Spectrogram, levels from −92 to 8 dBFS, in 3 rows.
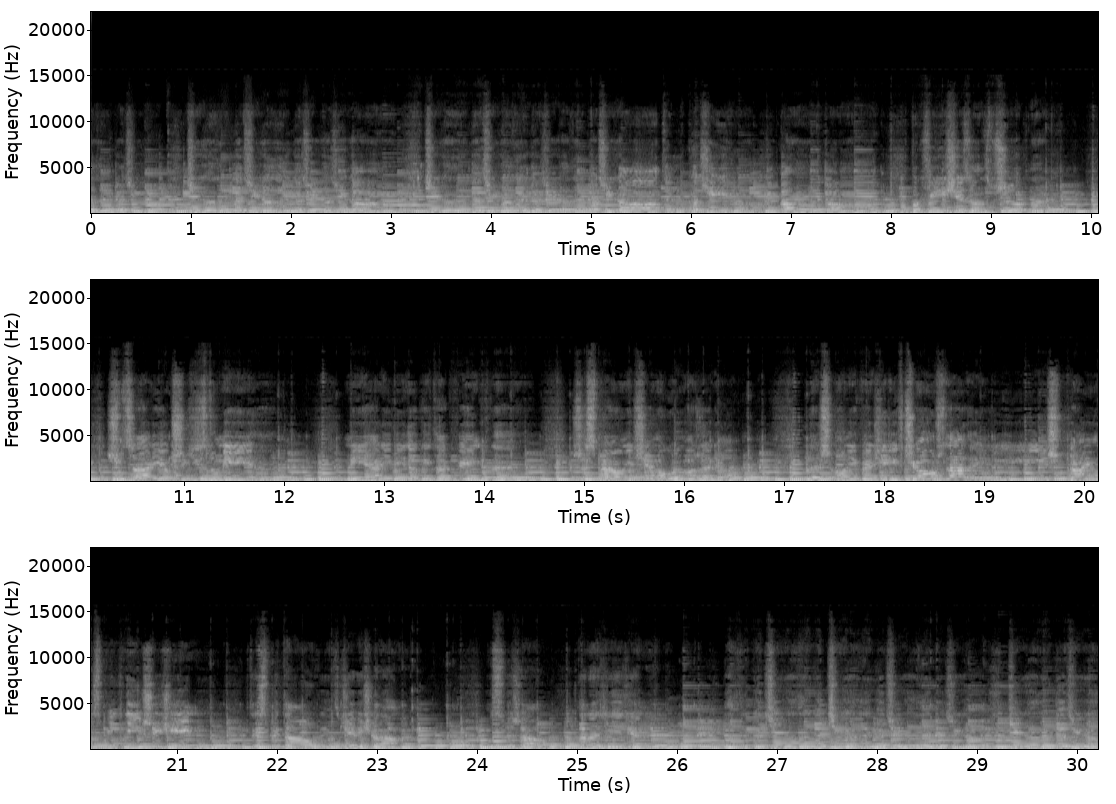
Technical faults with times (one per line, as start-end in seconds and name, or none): none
